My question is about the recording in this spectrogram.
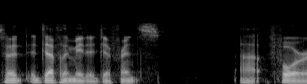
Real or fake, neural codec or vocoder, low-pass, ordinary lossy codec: real; none; 7.2 kHz; Opus, 32 kbps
